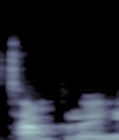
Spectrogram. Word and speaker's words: Tampere: So you're there, you're in Tampere, Finland? Did I pronounce that right or have I butchered that? – Yeah, it's Tampere, yeah. – Tampere, right.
